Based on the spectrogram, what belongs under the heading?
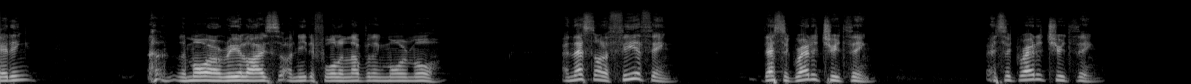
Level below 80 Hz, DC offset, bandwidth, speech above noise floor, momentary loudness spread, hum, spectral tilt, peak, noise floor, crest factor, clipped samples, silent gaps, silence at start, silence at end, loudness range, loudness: -62 dBFS; under 0.1%; 13 kHz; 49 dB; 16 LU; none; -5.5 dB/octave; -6 dBFS; -73 dBFS; 22 dB; under 0.1%; none; 0 s; 0.95 s; 6 LU; -25 LUFS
